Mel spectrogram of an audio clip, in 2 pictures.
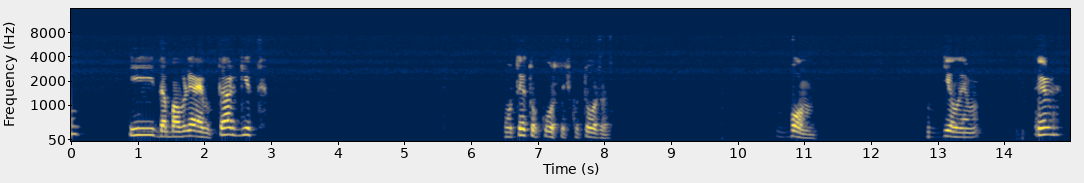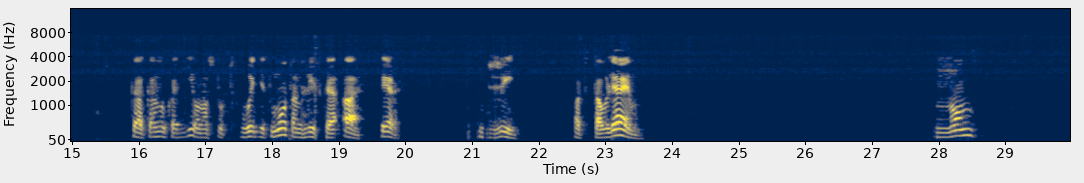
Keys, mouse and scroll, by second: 6.0 click, 9.9-11.0 drag, 16.7-17.7 drag, 23.4-24.4 middle drag, 28.0 click, 29.4-29.9 drag.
